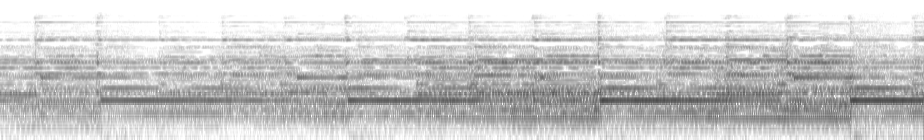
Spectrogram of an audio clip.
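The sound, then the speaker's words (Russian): Bells of the church of the Holy Blessed Prince Alexander Nevsky in Pskov, Russia, ring in a dense, continuous peal, several bells struck in quick overlapping succession with bright metallic tones sustaining throughout, loud with no voices. “Так звонят колокола псковского храма святого благоверного князя Александра Невского.”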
